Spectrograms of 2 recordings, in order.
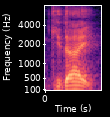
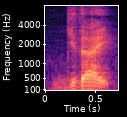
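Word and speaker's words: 議題: 발음은 기다이. 기다이.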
